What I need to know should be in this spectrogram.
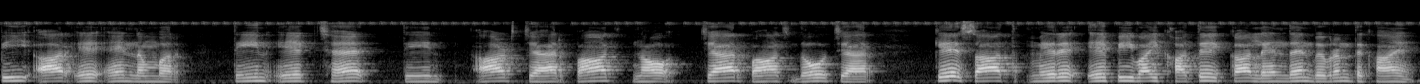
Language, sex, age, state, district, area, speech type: Hindi, male, 30-45, Rajasthan, Jodhpur, rural, read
